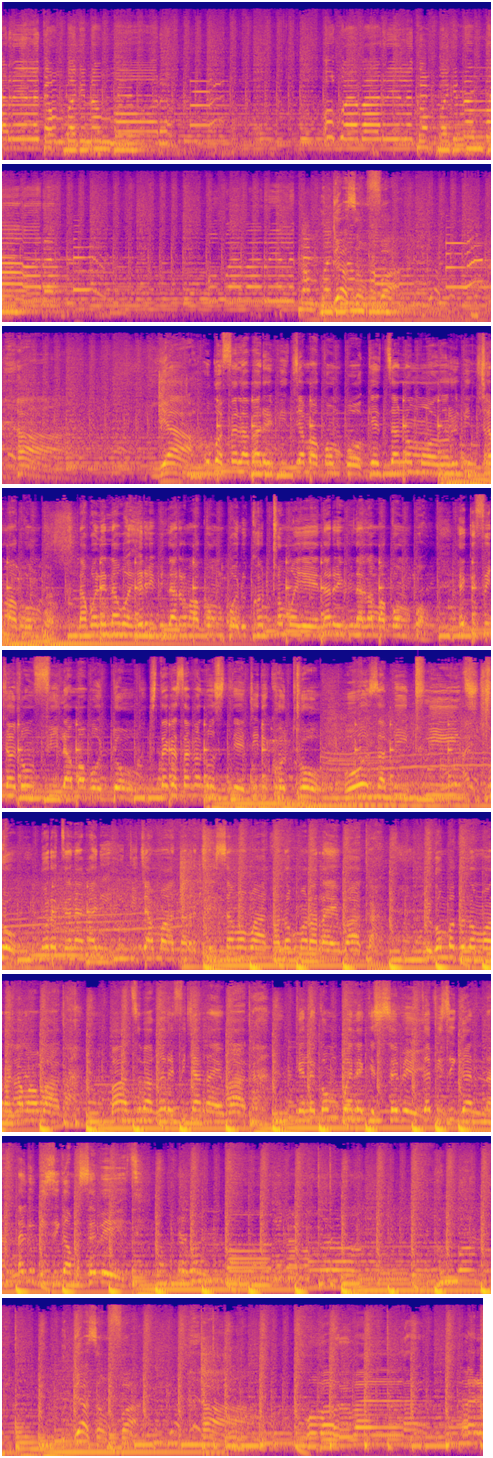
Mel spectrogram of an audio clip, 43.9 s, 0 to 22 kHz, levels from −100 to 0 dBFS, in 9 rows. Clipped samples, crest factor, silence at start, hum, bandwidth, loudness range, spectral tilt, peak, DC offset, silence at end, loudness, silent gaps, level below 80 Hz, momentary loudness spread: under 0.1%; 16 dB; 0 s; none; 19.5 kHz; 5 LU; -3.5 dB/octave; 0 dBFS; under 0.1%; 0 s; -16 LUFS; none; -24 dBFS; 9 LU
